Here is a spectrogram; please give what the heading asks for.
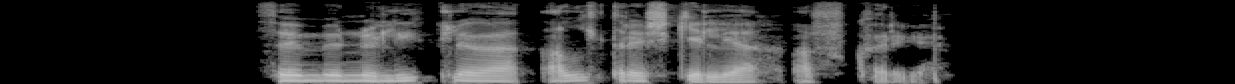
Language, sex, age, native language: Icelandic, male, 20-29, Icelandic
